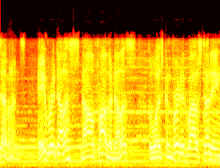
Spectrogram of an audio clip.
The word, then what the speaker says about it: Dulles: The pronunciation is Dallas. I don't want to say anything. No, no, but you're right. It's like the airport in in Washington dedicated also.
